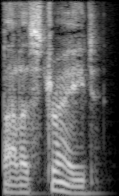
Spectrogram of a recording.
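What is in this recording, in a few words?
"balustrade", British English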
